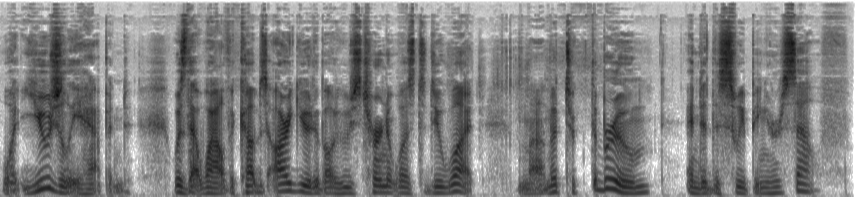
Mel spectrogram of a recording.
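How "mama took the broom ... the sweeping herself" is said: ordinary delivery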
